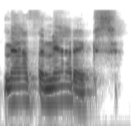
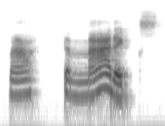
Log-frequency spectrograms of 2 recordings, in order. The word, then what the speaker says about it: mathematics: to be pronounced like mathematics mathematics okay math math mathematics remember it's got the th sound mathematics okay mathematics all right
